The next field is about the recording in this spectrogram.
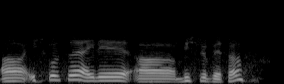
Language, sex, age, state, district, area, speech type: Nepali, male, 18-30, West Bengal, Kalimpong, rural, conversation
